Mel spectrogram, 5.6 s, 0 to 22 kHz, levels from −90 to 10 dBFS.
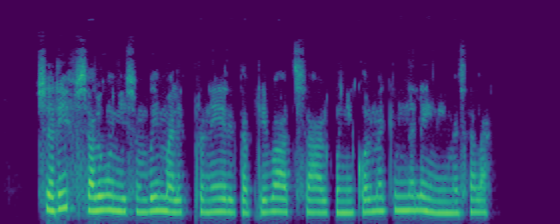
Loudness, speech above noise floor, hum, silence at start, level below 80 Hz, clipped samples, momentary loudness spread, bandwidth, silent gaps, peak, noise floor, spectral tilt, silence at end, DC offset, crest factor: -19 LUFS; over 72 dB; none; 0.35 s; -68 dBFS; under 0.1%; 8 LU; 9 kHz; none; -2 dBFS; under -90 dBFS; -5.5 dB/octave; 0.75 s; under 0.1%; 16 dB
